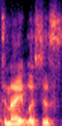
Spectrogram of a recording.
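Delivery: normal talking voice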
